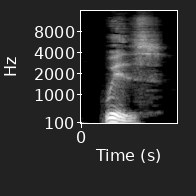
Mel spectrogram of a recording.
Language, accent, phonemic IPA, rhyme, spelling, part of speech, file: English, Australia, /wɪz/, -ɪz, wiz, noun / verb / preposition, En-au-wiz.ogg
- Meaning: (noun) 1. A person who is exceptionally clever, gifted or skilled in a particular area 2. A wizard; an administrator of a multi-user dungeon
